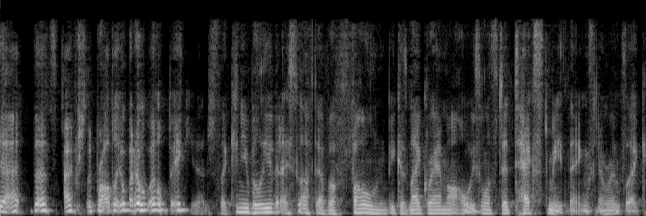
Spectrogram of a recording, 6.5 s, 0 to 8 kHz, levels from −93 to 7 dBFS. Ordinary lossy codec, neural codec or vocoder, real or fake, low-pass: MP3, 64 kbps; codec, 16 kHz, 4.8 kbps, FACodec; fake; 7.2 kHz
